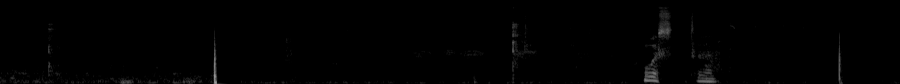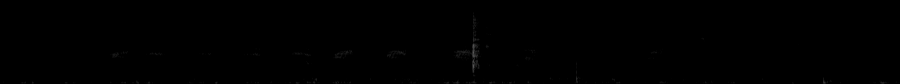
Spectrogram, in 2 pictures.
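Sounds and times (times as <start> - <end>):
faint bird calls: 2.5 - 6.4, 10.0 - 17.8.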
